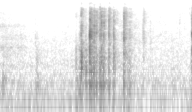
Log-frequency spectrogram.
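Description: Playing cards being shuffled at a small home desk, a short burst of riffling and flicking in the middle, close and fairly quiet, with softer card handling before and after.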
